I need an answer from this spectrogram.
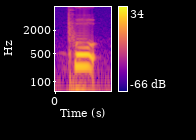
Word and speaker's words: peau: Peau P a U et peau P O T ne veulent pas dire la même chose.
